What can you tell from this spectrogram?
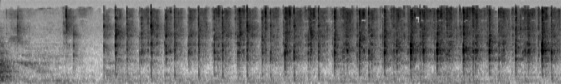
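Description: Small metal spatula stirring thick paint in a plastic cup, a rapid run of scraping clicks against the cup starting about a second in.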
